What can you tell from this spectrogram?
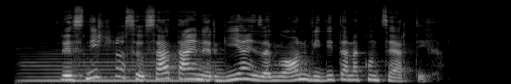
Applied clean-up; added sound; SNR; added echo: none; Bowed string instrument; 9 dB; none.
